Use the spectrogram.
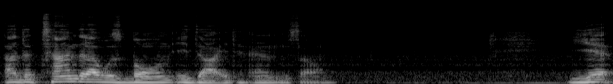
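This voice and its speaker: A man, tired after a late night, rambling haltingly to the camera in a self-mocking way. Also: dark tone, a little hiss or hum. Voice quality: deep voice. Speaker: vlogger. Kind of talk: casual rambling monologue.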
